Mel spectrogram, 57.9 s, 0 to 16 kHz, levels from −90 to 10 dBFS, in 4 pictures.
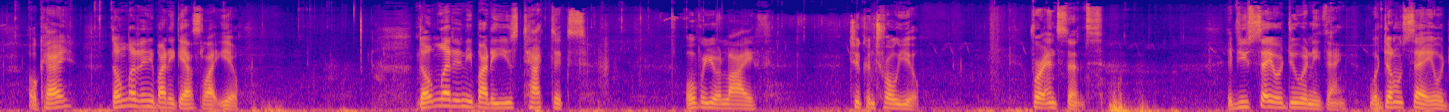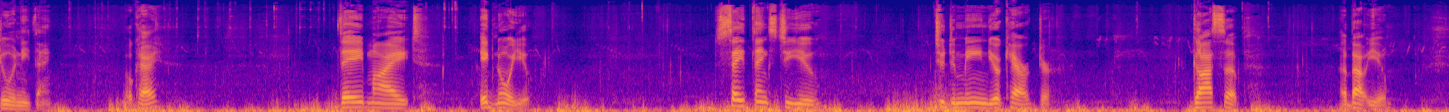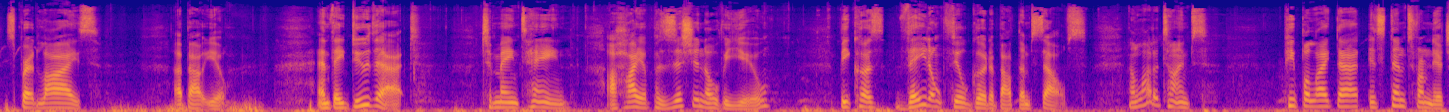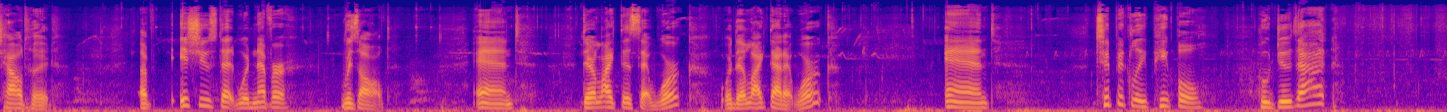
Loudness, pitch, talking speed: -17 LUFS, 135 Hz, 110 wpm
